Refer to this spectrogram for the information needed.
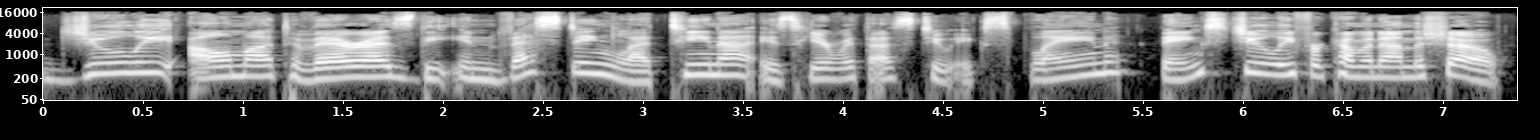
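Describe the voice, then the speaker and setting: A woman hosting a talk show who introduces guests in an upbeat, brisk way. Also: mid-range voice, expressive, a bit bright, dry recording, studio quality. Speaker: host.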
